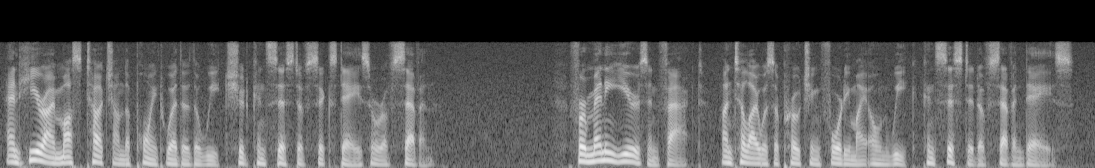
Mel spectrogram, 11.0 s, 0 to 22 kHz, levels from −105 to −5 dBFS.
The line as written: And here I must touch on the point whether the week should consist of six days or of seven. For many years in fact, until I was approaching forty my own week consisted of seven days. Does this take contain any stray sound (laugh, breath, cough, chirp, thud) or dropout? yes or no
no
